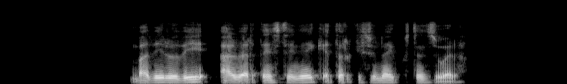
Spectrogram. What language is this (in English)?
Basque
